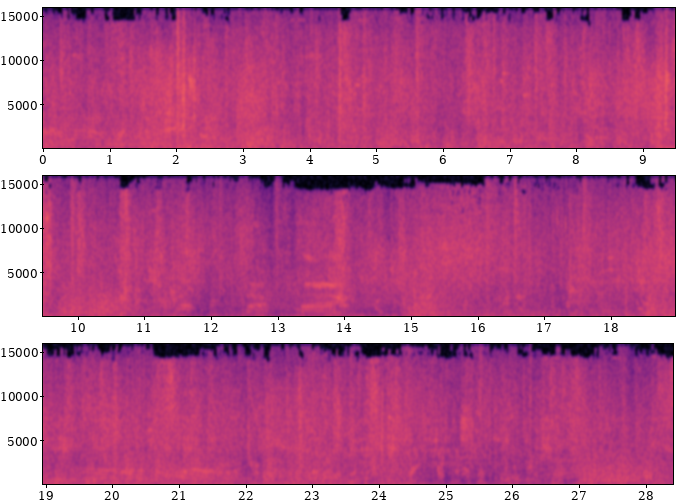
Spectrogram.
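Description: Game spells crackle and boom in a dense, constant battle din.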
